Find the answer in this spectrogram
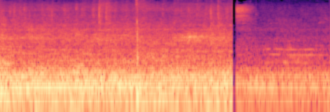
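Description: Airport baggage carousel running: a steady hum and clatter from the moving conveyor, with one sharp click about a second in. It starts and stops abruptly.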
